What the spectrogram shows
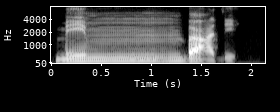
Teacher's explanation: Nun mati ataupun tanwin bertemu huruf ba dalam satu ataupun dua perkataan, maka hukumnya iqlab. Cara bacaannya dengung dua harakat.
